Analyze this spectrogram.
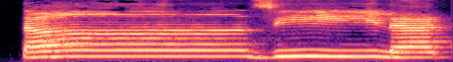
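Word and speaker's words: تنزيل: yasinya tanzilal tanzilal azizirrahim Tanzila. Tanzila diturunkan ya Al-Qur'an diturunkan oleh Alaziz yang maha perkasa. Arrahim yang maha penyayang. Tanzila nun sukun ketemu zai itu adalah ikfa. Jadi nunnya harus samar.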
